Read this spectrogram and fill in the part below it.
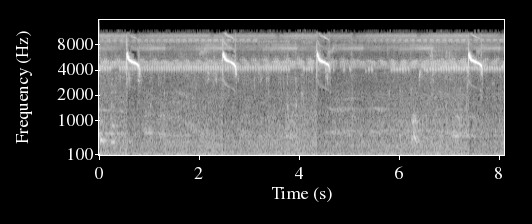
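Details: Swinhoe's white-eye giving four sharp, high, descending whistles, each about a quarter-second long and spaced roughly two seconds apart. A constant shrill insect buzz runs underneath.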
